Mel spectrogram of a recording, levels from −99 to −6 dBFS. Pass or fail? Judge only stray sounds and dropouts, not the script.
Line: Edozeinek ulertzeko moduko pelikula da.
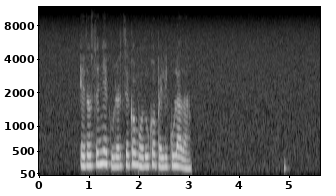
pass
